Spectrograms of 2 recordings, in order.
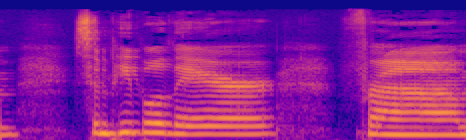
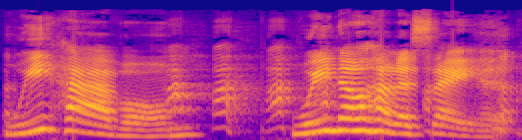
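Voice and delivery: louder, firm and laughing; firm retort; 7 dB louder than usual. Retold or imitated. Telling northerners on a cruise how to say hen, firm and laughing. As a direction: put them in their place about hen, half laughing. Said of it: "and finally I said".

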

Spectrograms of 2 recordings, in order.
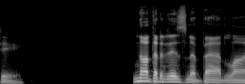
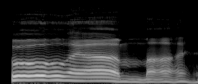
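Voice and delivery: very slow, loud, higher wail; drawn-out question; 6 semitones higher, 6 dB louder, much slower than usual. Acted. King David before the Lord, slow exaggerated questioning. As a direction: stretch every word grandly.

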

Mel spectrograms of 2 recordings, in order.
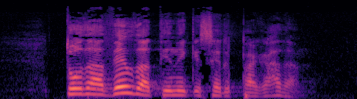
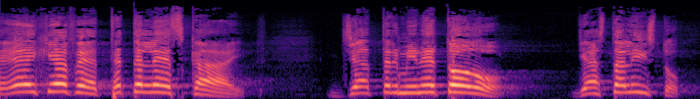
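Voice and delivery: loud, triumphant call to the boss; worker calling to boss; 8 semitones higher, 15 dB louder than usual. Retold or imitated. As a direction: shout it out proudly, job done. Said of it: "usted va y le dice".

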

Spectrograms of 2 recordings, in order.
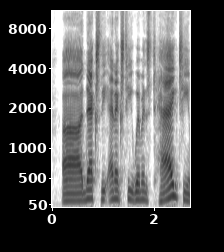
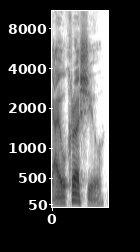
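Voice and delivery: light low Russian villain growl; a hint of a cold Russian boxer; Ivan Drago; 6 semitones lower than usual. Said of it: "it's the guy from Rocky".

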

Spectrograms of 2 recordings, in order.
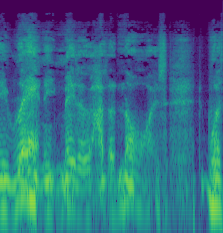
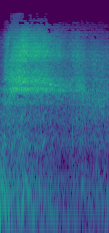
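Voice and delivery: airy, drawn-out "shh"; shushing; 7 dB quieter than usual. Retold or imitated. Father imitating his daughter hushing the room, shushing. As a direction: hush the whole room with one long shush. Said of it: "she'd say".

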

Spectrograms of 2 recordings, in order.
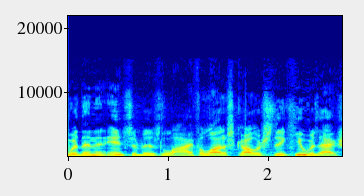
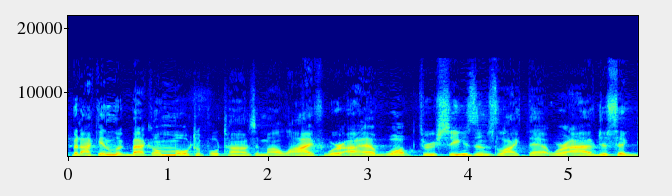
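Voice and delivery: ordinary talk, nothing marked

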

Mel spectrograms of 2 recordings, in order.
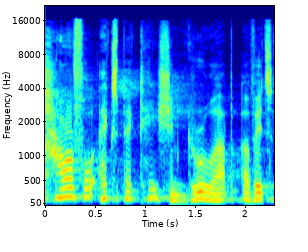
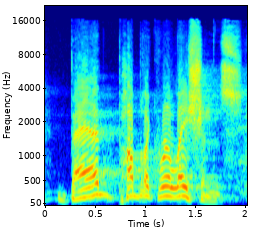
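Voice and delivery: slow and grave warning; gravely; 6 semitones higher, 5 dB louder, slower than usual. Acted. Hackelman warning the important men in the back seat, slow and grave. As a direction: lay it down slowly, like a serious threat. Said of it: "Hackelman said gravely".

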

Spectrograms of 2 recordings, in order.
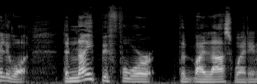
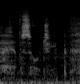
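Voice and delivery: whisper; 17 dB quieter than usual. Real, not acted. Whispered reply.

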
